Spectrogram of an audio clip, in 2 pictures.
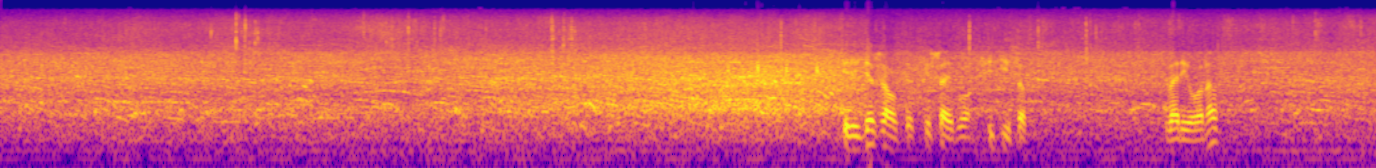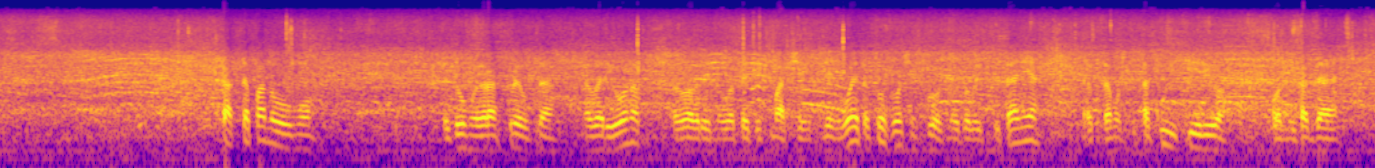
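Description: A large crowd roars and cheers in a big arena, swelling and then easing off.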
